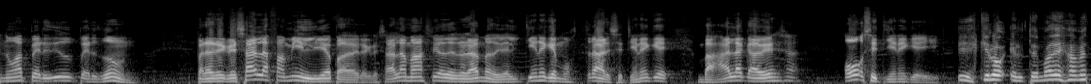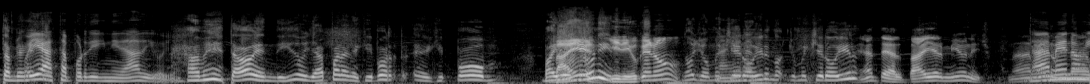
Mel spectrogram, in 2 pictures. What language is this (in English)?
Spanish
